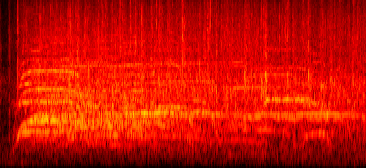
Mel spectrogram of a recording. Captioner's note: audience cheers and claps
